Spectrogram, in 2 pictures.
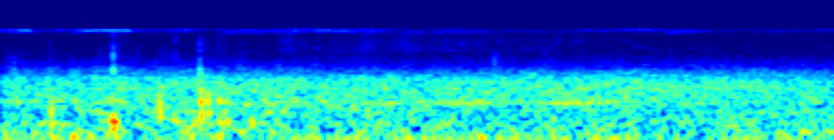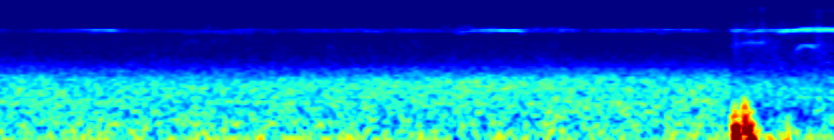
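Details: Migrating cedar waxwings in San Antonio, Texas, just before a freeze, give a steady chorus of very high, thin, lisping whistles over a low outdoor rumble, with a single thump near the end.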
